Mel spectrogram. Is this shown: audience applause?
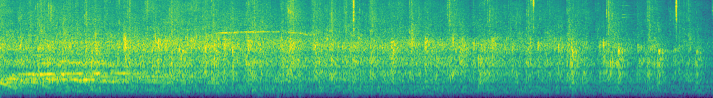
yes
